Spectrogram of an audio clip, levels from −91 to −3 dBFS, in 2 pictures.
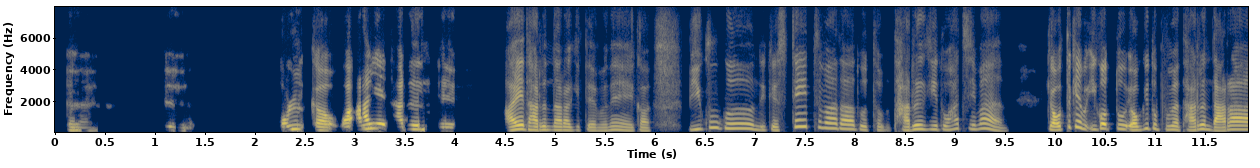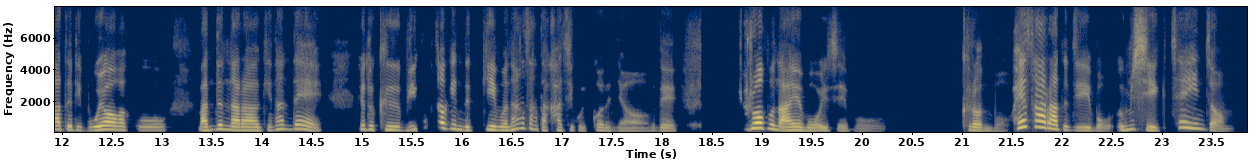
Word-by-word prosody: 예. - - -1
네. - - -3 2.0
원 210 - +3 0.2
그러니까 200 -2 +5 0.3
아예 295 +2 +8
다른 250 +5 +2 0.2
예 195 -1 -5 0.6
아예 225 +5 +8
다른 220 -1 +1
나라기 205 -2 -1
때문에 185 +4 -6
그니까 180 -1 -5 0.4
미국은 305 +2 -2
이렇게 210 0 -6
state 410 - -2
마다도 275 -7 +1
텀 200 -1 -12
다르기도 245 +1 -1
하지만 275 - -3 0.4
이 - - +3
어떻게 380 - +4
하면 365 - 0
이것도 275 0 +3
여기도 260 +8 +2
보면 230 -3 -2
다른 205 +8 0
나라들이 225 +2 +3
모여 225 +6 +3
갖고 200 -2 -8 0.3
만든 225 +6 -1
나라긴 200 -1 0
한데 250 -7 -3 0.4
그래도 255 -2 -4
그 220 -2 -3
미국적인 275 - -3
느낌은 205 +1 -3
항상 290 +1 -6
다 200 - -7
가지고 200 0 -11
있거든요. 175 -2 -12
근데 175 -1 -9 0.7
유럽은 320 -4 +5
아예 200 +1 +3
뭐 180 -1 -5
이제 - - -10
뭐 - - -24 0.8
그런 195 -4 -3
뭐 - - -22
회사라든지 275 - +3
뭐 - - -11
음식, 220 -5 -3
체인점 300 - -4
225 Hz, 310 characters per minute, -23 LUFS, 200-270 Hz, 2.0 s, 아예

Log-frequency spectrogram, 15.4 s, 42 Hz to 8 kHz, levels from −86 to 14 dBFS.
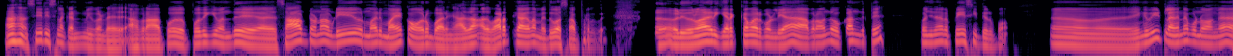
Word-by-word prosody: ஆஹா, 170 0 +5
சீரிஸ்ல்லாம் 165 -6 -4
continue 115 -1 -4
கெடையாது. 95 -2 -2
அப்புறம் 105 0 +1
அப்போ 100 - -6 0.2
அப்போதைக்கு 140 +6 -4
வந்து, 135 +5 -1 0.5
சாப்ட்டோம்ன்னா 170 +4 +3
அப்டியே 155 +3 -1
ஒரு 160 - -4
மாரி 150 +1 0
மயக்கம் 140 0 +2
வரும் 125 0 -1
பாருங்க. 105 -1 +1
அதான், 130 +5 +2
அது 105 - +2
வர்றதுக்காகதான் 150 -3 +3
மெதுவா 125 +4 +1
சாப்பிடுறது. 95 -2 -6 0.9
அப்டி 125 0 +3
ஒரு 130 - +3
மாரி 165 0 +6
கெரக்கமா 150 +3 +2
இருக்கும் 130 -2 -2
இல்லையா? 125 +4 +1 0.2
அப்புறம் 135 +2 -1
வந்து 165 +2 -2
உக்காந்துட்டு, 165 +2 -3 0.6
கொஞ்ச 150 -1 -3
நேரம் 160 -3 -4
பேசிட்டு 160 -7 -4
இருப்போம். 105 -1 -11 0.6
அ - - -2 1.0
எங்க 135 +5 -3
வீட்டுல 205 -8 +1
என்ன 175 - -3
பண்ணுவாங்க? 135 -3 -2
140 Hz, 150 wpm, -23 LUFS, 120-160 Hz, 1.0 s, மாரி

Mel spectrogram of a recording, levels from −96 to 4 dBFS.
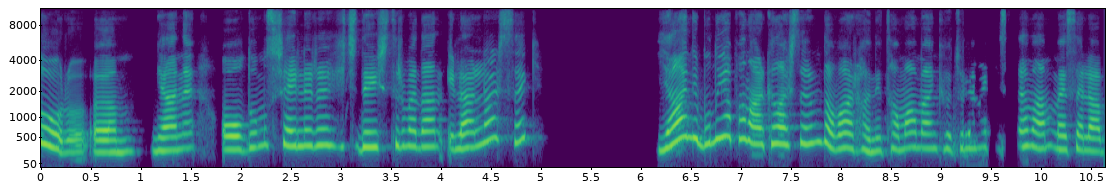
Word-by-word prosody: doğru. 285 - +2
Imm, 220 +1 +2 0.2
yani, 255 +4 +1 0.2
olduğumuz 280 +6 +2
şeyleri 335 0 +1
hiç 315 +2 -11
değiştirmeden 315 +1 0
ilerlersek 425 - -1 1.1
Yani, 435 - +4
bunu 370 +2 0
yapan 465 -2 0
arkadaşlarım 365 +2 +1
da 310 -7 +2
var, 285 0 +2
hani, 240 -2 -3
tamamen 285 +2 -2
kötülemek 280 +2 -7
istemem. 315 +2 -2
Mesela 255 -3 -1
305 Hz, 105 wpm, -22 LUFS, 265-350 Hz, 1.1 s, Yani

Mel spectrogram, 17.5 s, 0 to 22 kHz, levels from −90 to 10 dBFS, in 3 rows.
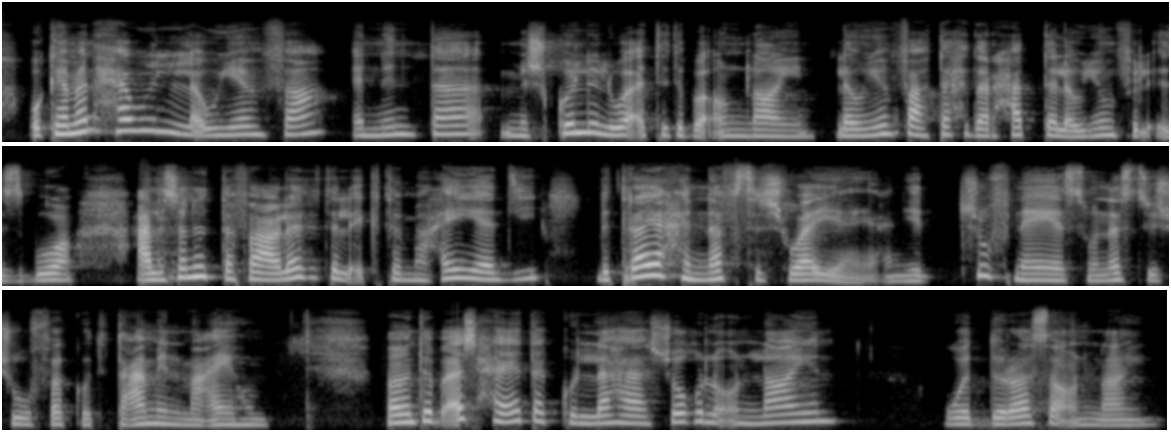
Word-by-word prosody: وكمان 275 +7 +4
حاول 325 -6 +1
لو 200 - -1
ينفع 225 +3 -1 0.2
إن 195 +1 -4
أنت 235 +1 -1
مش 190 -2 +1
كل 270 +2 +2
الوقت 210 -3 +1
تبقى 190 -5 -3
أونلاين 180 -2 -3
لو 185 0 0
ينفع 230 +1 0
تحضَر 195 -2 -2
حتى 215 -1 -2
لو 165 -3 0
يوم 205 +4 -4
في - - -7
الأسبوع 175 +5 -2 0.3
علشان 190 +9 +5
التفاعلات 230 -1 +3
الإجتماعية 205 +3 -1
دي 200 +5 -6 0.3
بتريّح 265 +6 +5
النَفْس 205 0 +2
شوية، 180 -4 +3
يعني 140 +4 -8
تشوف 300 -9 -3
ناس 175 -2 +1
والناس 180 +4 -1
تشوفك 170 0 -3
وتتعامل 175 +2 -1
معاهم، 160 +1 -3 0.6
فما 225 +2 +6
تبقاش 320 +7 +5
حياتك 260 0 0
كلّها 210 -2 -1
شُغل 245 +3 -1
أونلاين 230 +7 -2 0.5
والدراسة 180 +3 0
أونلاين. 150 -1 -5
205 Hz, 140 wpm, -22 LUFS, 180-240 Hz, 0.6 s, فما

